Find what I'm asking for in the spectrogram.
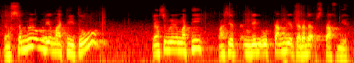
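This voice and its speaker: A man's voice: sits high, sing-song, fast, muffled recording. A man with a Malaysian Malay accent giving an informal religious talk, often checking in with his listeners. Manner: conversational, often asks the audience 'ha?'. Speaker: religious preacher. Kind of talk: informal sermon.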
